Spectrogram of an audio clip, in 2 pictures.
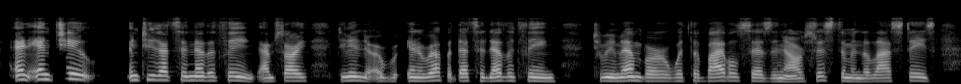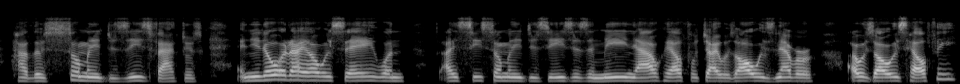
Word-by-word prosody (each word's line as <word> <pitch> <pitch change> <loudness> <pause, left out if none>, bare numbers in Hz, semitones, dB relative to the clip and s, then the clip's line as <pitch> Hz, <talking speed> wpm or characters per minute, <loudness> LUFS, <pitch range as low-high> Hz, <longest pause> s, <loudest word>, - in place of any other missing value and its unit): And 220 +1 +6
and, 235 0 +3
too 250 -4 +1 0.3
and, 200 0 -3
too, 215 - -3
that's 200 -1 0
another 185 -1 0
thing, 180 -2 -2
I'm 150 +1 -1
sorry 170 +1 0 0.3
to 350 - -3
inter 330 - -2
interrupt, 170 +3 0
but - - -7
that's 170 0 -2
another 170 +2 0
thing 160 -3 -3 0.4
to - - -8
remember 165 -1 +1
what 165 0 -8
the 165 - -8
Bible 170 +2 +1
says, 155 -2 -4
in 145 -1 -4
our 135 +2 0
system 165 0 -4
in 145 -1 -4
the 145 - -6
last 150 +1 -2
days, 170 -3 -4 0.3
"How 160 -1 -3
there's 155 -1 -3
so 205 -2 -2
many 170 -3 +1
disease 155 +4 -4
factors," 145 0 -3 0.3
and 170 - -3
you 185 - +3
know 210 +2 +5
what 215 -1 +3
I 205 -2 +7
always 185 -2 +2
say 180 +1 +1
when 165 -1 -4 0.4
I 160 +2 -1
see 175 +2 -2
so 175 0 -2
many 165 -1 0
diseases 160 +1 -4
in 150 -1 -1
me, 170 +2 +3
now 160 +1 +4
health, 170 0 0
which 160 -1 -10
I 155 - +5
was 155 0 -5
always 165 -2 +4
never 160 -2 +1 0.3
I - - +2
was 180 -3 +2
always 165 0 +6
healthy? 235 +10 +1
165 Hz, 195 wpm, -24 LUFS, 155-180 Hz, 0.4 s, I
